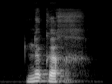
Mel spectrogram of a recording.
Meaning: moody, grumpy, inconstant, temperamental
- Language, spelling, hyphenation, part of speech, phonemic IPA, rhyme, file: Dutch, nukkig, nuk‧kig, adjective, /ˈnʏ.kəx/, -ʏkəx, Nl-nukkig.ogg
